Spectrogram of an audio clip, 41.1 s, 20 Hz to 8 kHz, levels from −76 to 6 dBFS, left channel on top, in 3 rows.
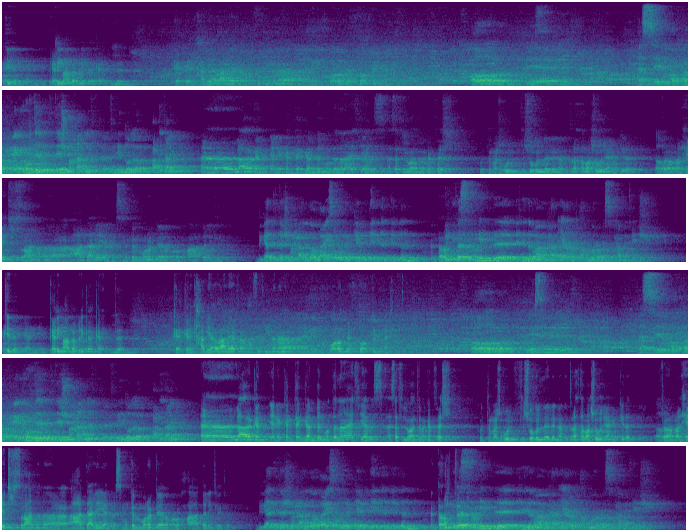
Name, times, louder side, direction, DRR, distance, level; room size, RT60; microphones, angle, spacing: voice 1, 0.0-2.5 3.2-8.3 10.6-10.8 17.7-22.7 23.3-26.3 26.9-32.0 36.0-37.0, right 3 dB, 65° right, 6 dB, 0.5 m, -27 dB
sound 1, 2.5-14.5, equal, 15° right, 1.7 m, -34 dB
voice 2, 9.4-10.1 10.4-11.3 12.7-17.2 21.7-21.9 26.8-27.0 32.5-40.4, equal, 40° left, -5 dB, 1.7 m, -26 dB
8.1 x 4.7 x 4.8 m, 2.5 s
head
